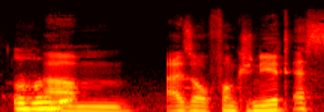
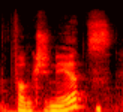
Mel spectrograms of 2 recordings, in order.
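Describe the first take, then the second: First: The word 'es' is said as a full syllable. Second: The word 'es' is shortened to a final s. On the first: "statt funktioniert es" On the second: "sagt man funktioniert's"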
